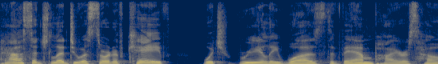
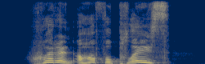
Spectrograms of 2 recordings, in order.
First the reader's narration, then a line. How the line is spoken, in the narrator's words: the poor girl cried in terror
